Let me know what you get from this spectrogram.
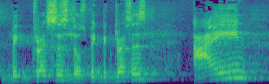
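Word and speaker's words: عين: We have this ayn. You see this frock dress I talked about? Ladies' dress, big dresses, those big dresses. Ayn. Now this is like an ah, but from deep inside the throat.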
